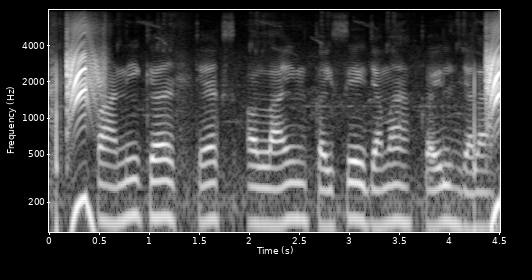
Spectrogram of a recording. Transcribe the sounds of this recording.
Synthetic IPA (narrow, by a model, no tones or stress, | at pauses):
paːnikaʈɛks | ɔ̃ːnlaːɪnkəɪsed͡ʒəmakəɪld͡ʒəla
